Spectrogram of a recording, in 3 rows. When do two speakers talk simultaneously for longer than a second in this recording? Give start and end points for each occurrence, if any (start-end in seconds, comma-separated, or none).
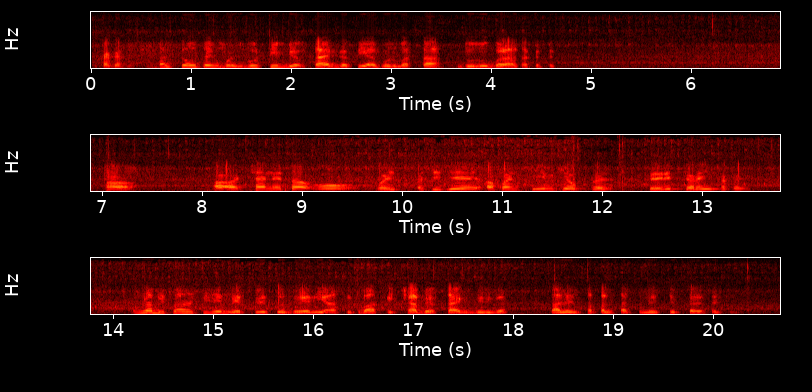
none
